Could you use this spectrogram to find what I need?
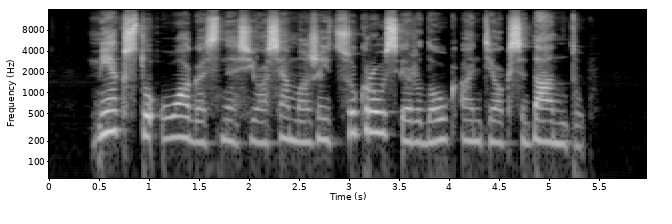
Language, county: Lithuanian, Klaipėda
